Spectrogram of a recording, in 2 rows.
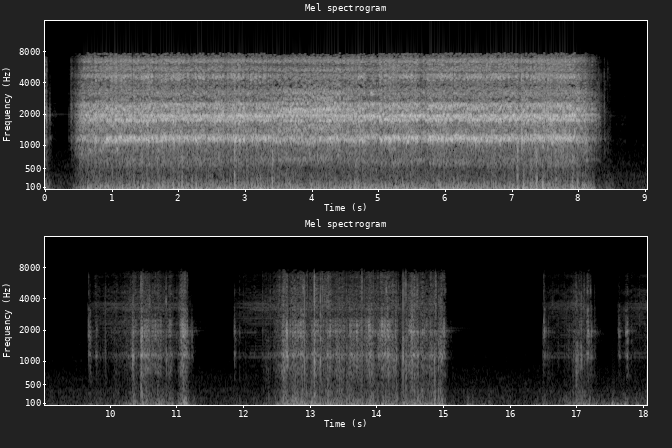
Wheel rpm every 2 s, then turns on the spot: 110, 160, 160, 140, 10, 10, 20, 10, 0.
10-14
